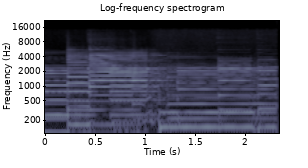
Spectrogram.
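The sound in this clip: Sustained, harmonically rich electric tones pass through a distortion effect that ranges from clean to overdrive, shifting through a few note changes. The sound is loud and dense, with no talk.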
